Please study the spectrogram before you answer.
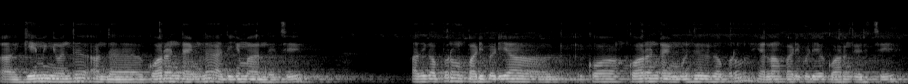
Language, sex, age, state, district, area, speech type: Tamil, male, 18-30, Tamil Nadu, Tiruchirappalli, urban, spontaneous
